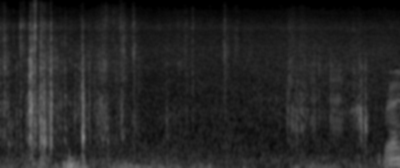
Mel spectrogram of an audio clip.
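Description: Hard plastic clicks and taps in the first second, then quieter handling rustle, as a new camera in a clear plastic sleeve is pried out of its moulded plastic packaging tray.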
